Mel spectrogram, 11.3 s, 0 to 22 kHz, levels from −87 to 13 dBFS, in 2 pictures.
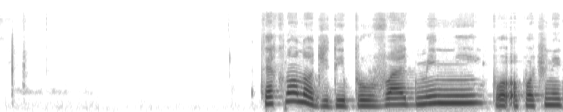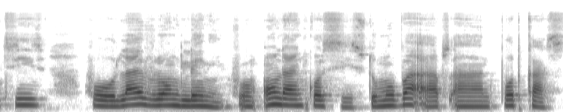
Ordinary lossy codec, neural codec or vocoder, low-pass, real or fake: none; none; 14.4 kHz; real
